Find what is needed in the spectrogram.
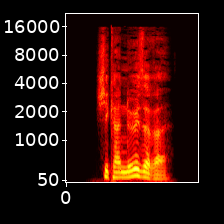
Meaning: inflection of schikanös: 1. strong/mixed nominative/accusative feminine singular comparative degree 2. strong nominative/accusative plural comparative degree
- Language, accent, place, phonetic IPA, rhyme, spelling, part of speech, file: German, Germany, Berlin, [ʃikaˈnøːzəʁə], -øːzəʁə, schikanösere, adjective, De-schikanösere.ogg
